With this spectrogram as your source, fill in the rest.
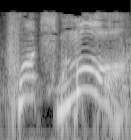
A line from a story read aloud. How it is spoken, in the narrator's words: snapped the Lorax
